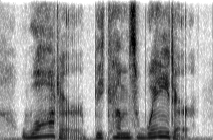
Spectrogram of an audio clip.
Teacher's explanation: We talked about the American flap T, which sounds like a D.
